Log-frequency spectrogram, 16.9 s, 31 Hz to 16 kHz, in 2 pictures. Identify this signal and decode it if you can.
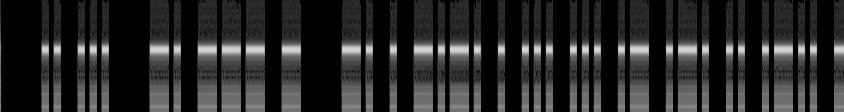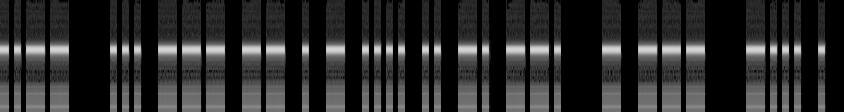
Morse code, heard as a keyed tone, about 20 wpm, 1000 Hz. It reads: IS NOT NECESSARILY SOMETHING TO BE
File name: 2025-06-25-20wpm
